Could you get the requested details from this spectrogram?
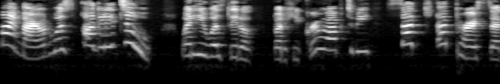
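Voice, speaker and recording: Putting on a squeaky character voice with a warm tone, a woman speaks at a high pitch and a fairly slow pace, her pitch swinging very widely and her loudness in big swings. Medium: read story. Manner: warm, storytelling.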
